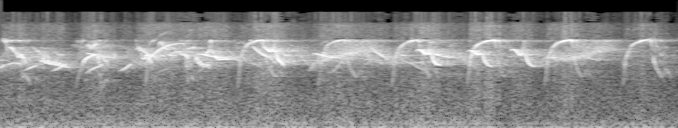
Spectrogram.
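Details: Morning birds calling: high twittering, then a run of clear arched whistled notes, each rising and falling, repeated about three times a second.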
